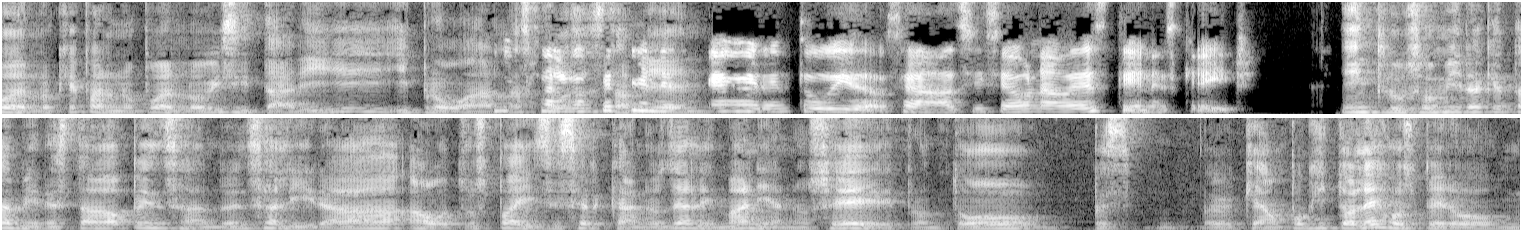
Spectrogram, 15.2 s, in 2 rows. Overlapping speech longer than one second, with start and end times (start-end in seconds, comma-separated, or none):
2.4-3.6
